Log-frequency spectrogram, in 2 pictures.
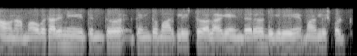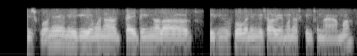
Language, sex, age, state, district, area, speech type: Telugu, male, 18-30, Andhra Pradesh, Krishna, urban, conversation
